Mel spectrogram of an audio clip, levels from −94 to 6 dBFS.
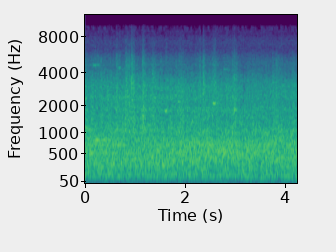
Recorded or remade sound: remade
